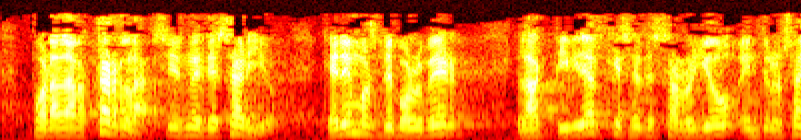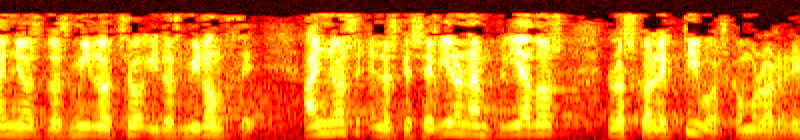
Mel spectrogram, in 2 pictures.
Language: Spanish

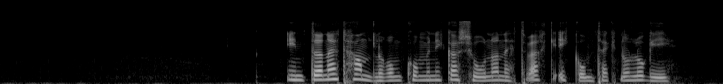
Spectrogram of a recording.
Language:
Norwegian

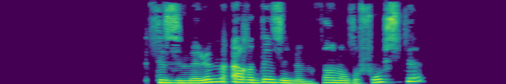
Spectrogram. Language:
Kabyle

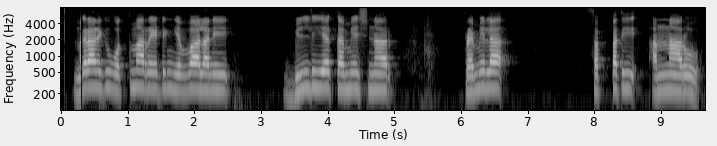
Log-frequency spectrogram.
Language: Telugu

